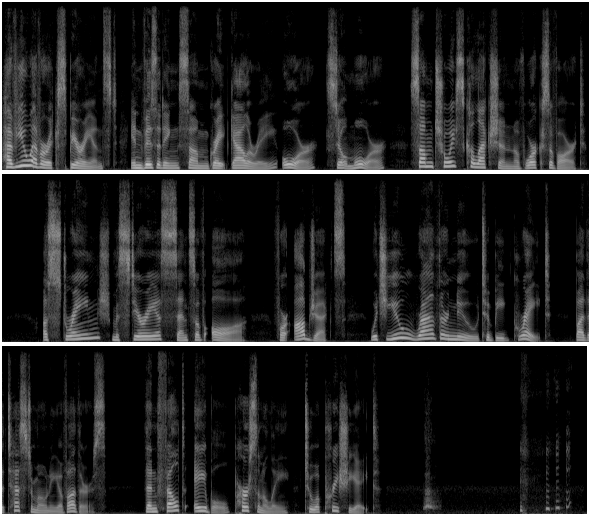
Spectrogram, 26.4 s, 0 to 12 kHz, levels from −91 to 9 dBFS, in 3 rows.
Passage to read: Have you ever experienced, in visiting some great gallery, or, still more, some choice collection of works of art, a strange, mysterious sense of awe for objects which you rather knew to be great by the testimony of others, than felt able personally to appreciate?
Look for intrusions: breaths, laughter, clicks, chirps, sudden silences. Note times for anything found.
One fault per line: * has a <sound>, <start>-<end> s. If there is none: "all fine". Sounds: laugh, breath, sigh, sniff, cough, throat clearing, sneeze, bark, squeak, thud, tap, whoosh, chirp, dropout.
* has a bark, 23.9-24.2 s
* has a laugh, 25.4-26.2 s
